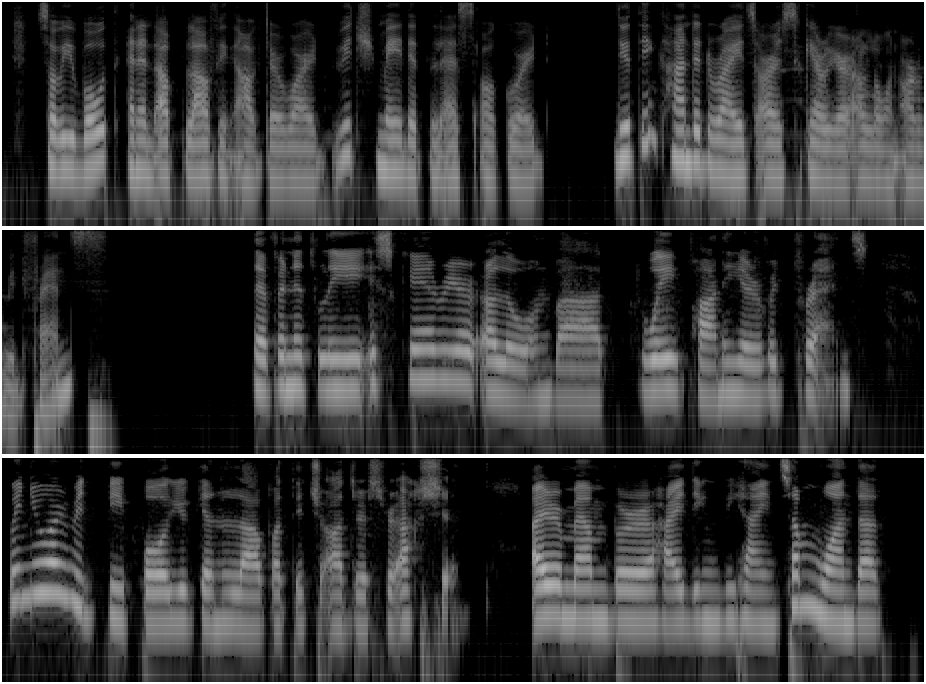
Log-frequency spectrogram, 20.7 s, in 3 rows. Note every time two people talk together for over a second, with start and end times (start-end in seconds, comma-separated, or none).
none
